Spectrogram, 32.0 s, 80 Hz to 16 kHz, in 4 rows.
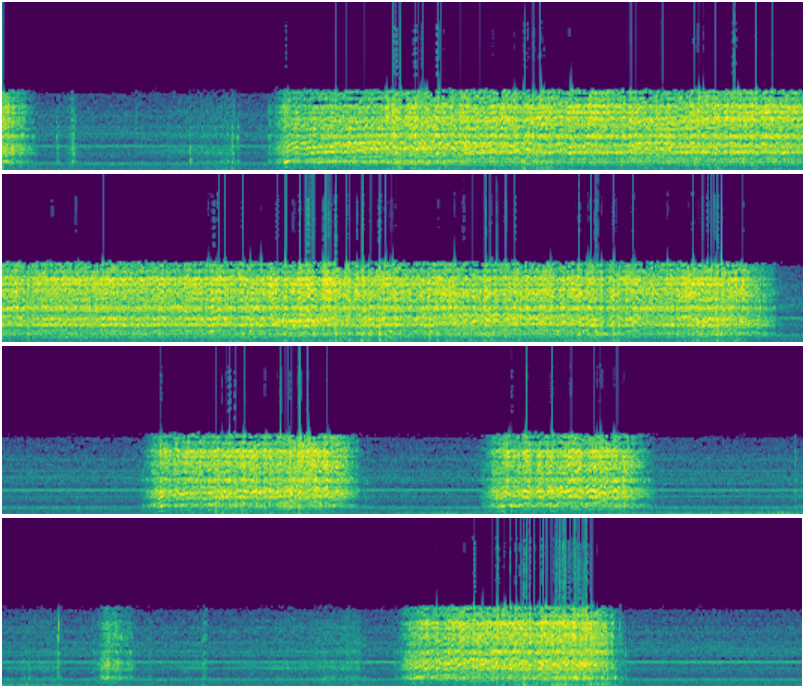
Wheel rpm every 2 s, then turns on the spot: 30, 90, 160, 160, 160, 160, 170, 110, 30, 110, 70, 30, 20, 20, 120, 10.
24-26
